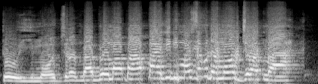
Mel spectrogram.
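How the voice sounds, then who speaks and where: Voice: medium pitch, very animated, brisk, a bit bright, a little hiss or hum. A speaker chatting casually with a companion while eating.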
